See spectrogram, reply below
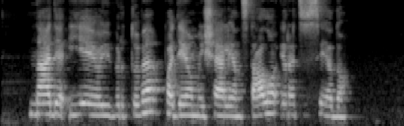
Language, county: Lithuanian, Šiauliai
